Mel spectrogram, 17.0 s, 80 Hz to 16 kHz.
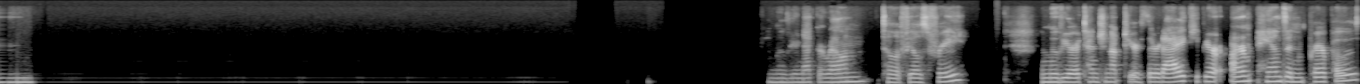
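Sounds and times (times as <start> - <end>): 
person humming a low pitch on an exhale: 0.0 - 0.6
speech: 9.7 - 12.2, 12.8 - 17.0.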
